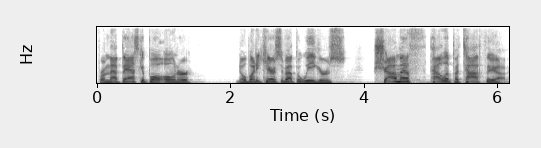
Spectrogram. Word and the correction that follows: Chamath: I'm probably not saying that right, You're definitely not saying that right. – Shamath Palihapitiya. How do you say it? – It's Chamath is how you say it.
